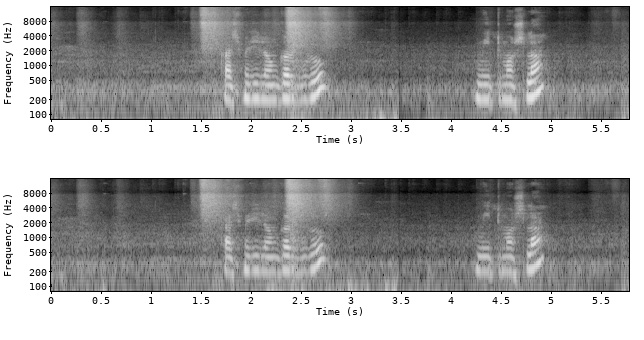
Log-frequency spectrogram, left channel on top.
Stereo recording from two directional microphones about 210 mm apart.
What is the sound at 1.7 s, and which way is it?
Speech, 10° left (ahead or behind).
